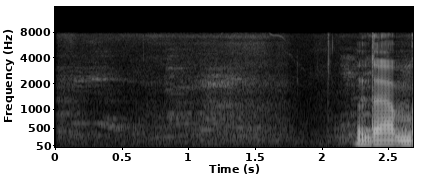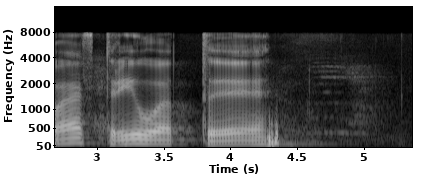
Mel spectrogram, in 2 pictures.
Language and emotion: Russian, neutral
